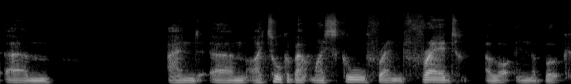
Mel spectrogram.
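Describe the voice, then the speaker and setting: A man's voice: low-pitched, darkish tone. A middle-aged man with a velvety voice, telling stories reflectively and hesitantly as an interview guest, often repeating words as he searches for the next. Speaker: interview guest, writer and musician. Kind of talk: reflective conversational storytelling.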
